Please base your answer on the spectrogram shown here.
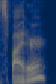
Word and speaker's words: SP//dr: the official pronunciation of SPDR and ended up finding it briefly mentioned in Marvel Rivals. Penny calls it spider. Oh, yeah. I guess she does say it in that game. I think SPDR is like just the language we expect.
